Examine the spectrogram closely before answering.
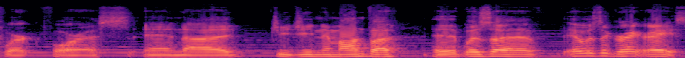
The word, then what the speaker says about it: Nimanva: And GG Nimanva. It was a great race. I look forward to watching it back. It's Nimanva. It's fine. I've been mispronouncing everybody's name today, so.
